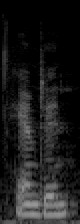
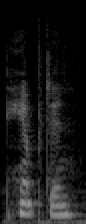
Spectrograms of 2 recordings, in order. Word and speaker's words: Hampden: in your hampton yeah hampden is not hampton uh we just left the p out in connecticut i'm supposed to i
